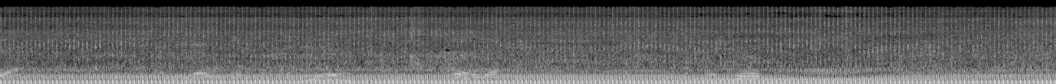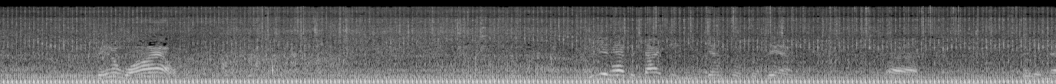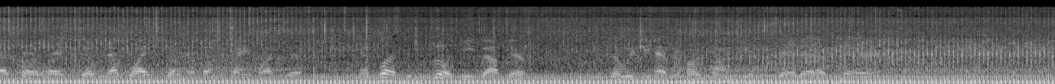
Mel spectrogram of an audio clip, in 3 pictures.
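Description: Small gold suction dredge's gasoline engine and pump running steadily at a constant speed, with water rushing through the sluice.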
